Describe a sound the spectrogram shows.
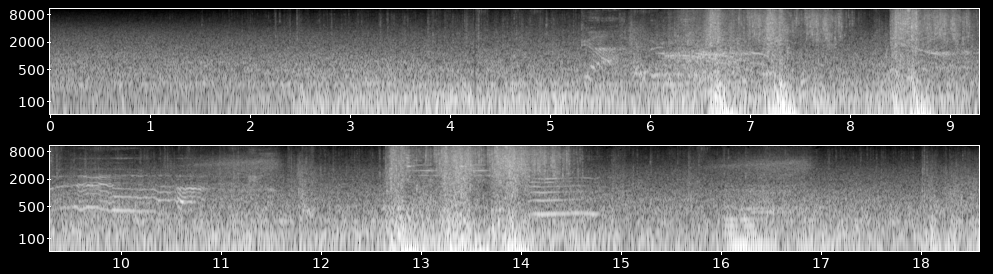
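Armoured footsteps clatter on stone.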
